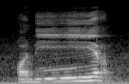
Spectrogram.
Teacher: sebelum ra mati tu ada ya mad kita kena nipis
